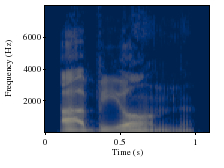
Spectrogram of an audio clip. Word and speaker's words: avión: The word for plane is avión, spelled A-V-I-O-N, with an accent on the O.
